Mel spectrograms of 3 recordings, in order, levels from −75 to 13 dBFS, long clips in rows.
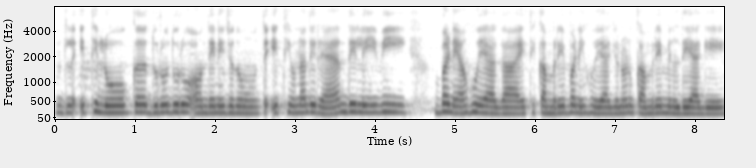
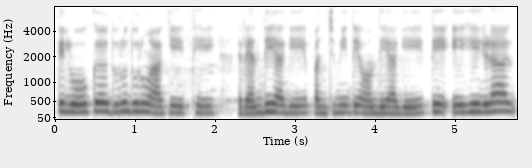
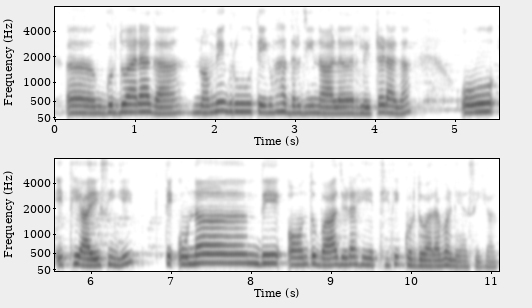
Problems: background conversations at intervals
